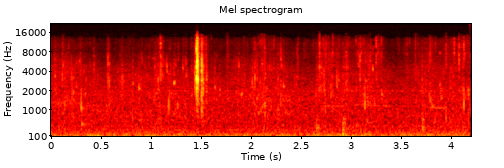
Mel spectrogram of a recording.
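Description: Wind rumbling on the microphone and water lapping against an inflatable float tube, with scattered small ticks and one sharp click about a second and a half in.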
